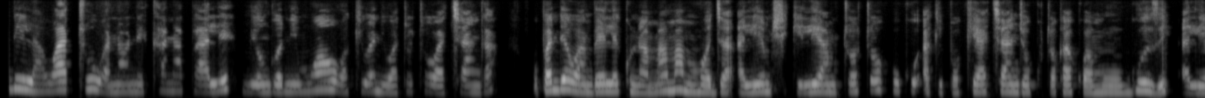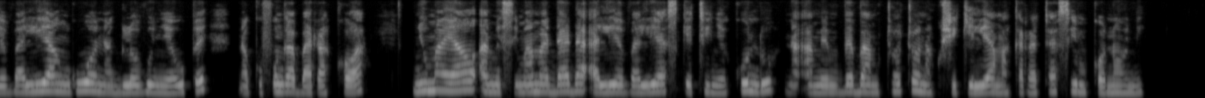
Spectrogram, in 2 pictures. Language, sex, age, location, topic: Swahili, female, 25-35, Kisumu, health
